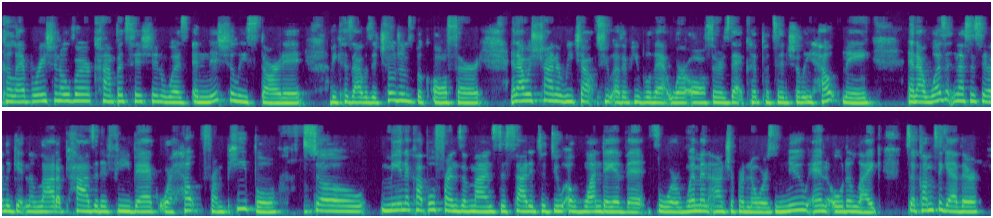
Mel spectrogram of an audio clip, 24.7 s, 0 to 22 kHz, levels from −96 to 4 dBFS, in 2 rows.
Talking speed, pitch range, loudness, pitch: 170 wpm, 185-225 Hz, -19 LUFS, 200 Hz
